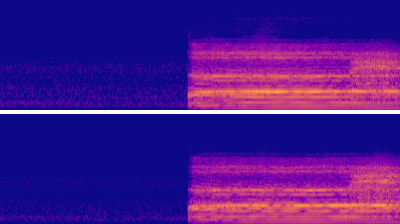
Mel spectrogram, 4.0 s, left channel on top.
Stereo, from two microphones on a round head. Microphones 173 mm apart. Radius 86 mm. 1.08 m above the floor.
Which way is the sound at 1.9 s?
45° left (ahead or behind).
